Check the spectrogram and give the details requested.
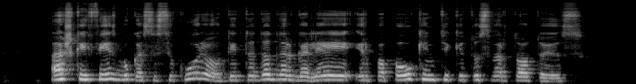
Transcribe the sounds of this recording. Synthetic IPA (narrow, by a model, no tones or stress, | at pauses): ɐʃkɐɪfʲɛɪzbʊkɐsʊsʲɪkuːɾʲɛʊt̪ɐɪt̪ɐd̪ɐd̪ɐɾɡɐlʲeːjɛʔɪɾpɐpɐʊkʲɪnʲt̪ʲɪkʲɪt̪ʊsʋɐɾt̪oːt̪oːjʊs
